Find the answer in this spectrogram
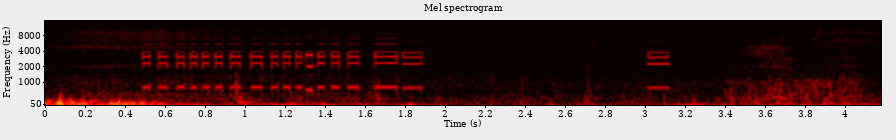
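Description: Electronic carp bite alarm sounding a quick run of short, high beeps for about a second and a half as the rod is handled on the alarm, then a single beep about three seconds in. A brief low rumble comes at the start.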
